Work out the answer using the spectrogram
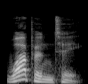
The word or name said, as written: wapentake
